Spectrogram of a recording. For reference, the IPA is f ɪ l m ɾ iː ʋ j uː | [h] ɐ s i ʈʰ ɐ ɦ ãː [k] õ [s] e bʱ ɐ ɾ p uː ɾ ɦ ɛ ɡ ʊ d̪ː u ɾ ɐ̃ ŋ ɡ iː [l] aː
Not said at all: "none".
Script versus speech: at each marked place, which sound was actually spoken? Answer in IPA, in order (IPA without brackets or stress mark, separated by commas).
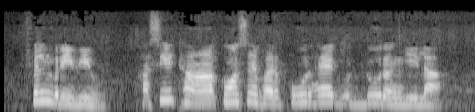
h, k, s, l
